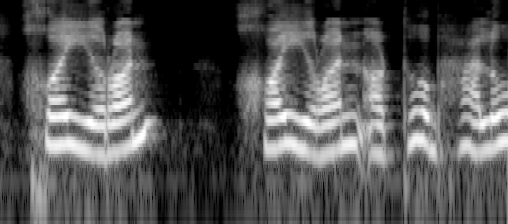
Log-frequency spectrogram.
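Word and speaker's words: خَيْرًا: নরম ইয়া খৈরন রন শেষে খালি আলিফ এটা উচ্চারণে আসবে না খৈরন খাইরন অর্থ ভালো বা উত্তম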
